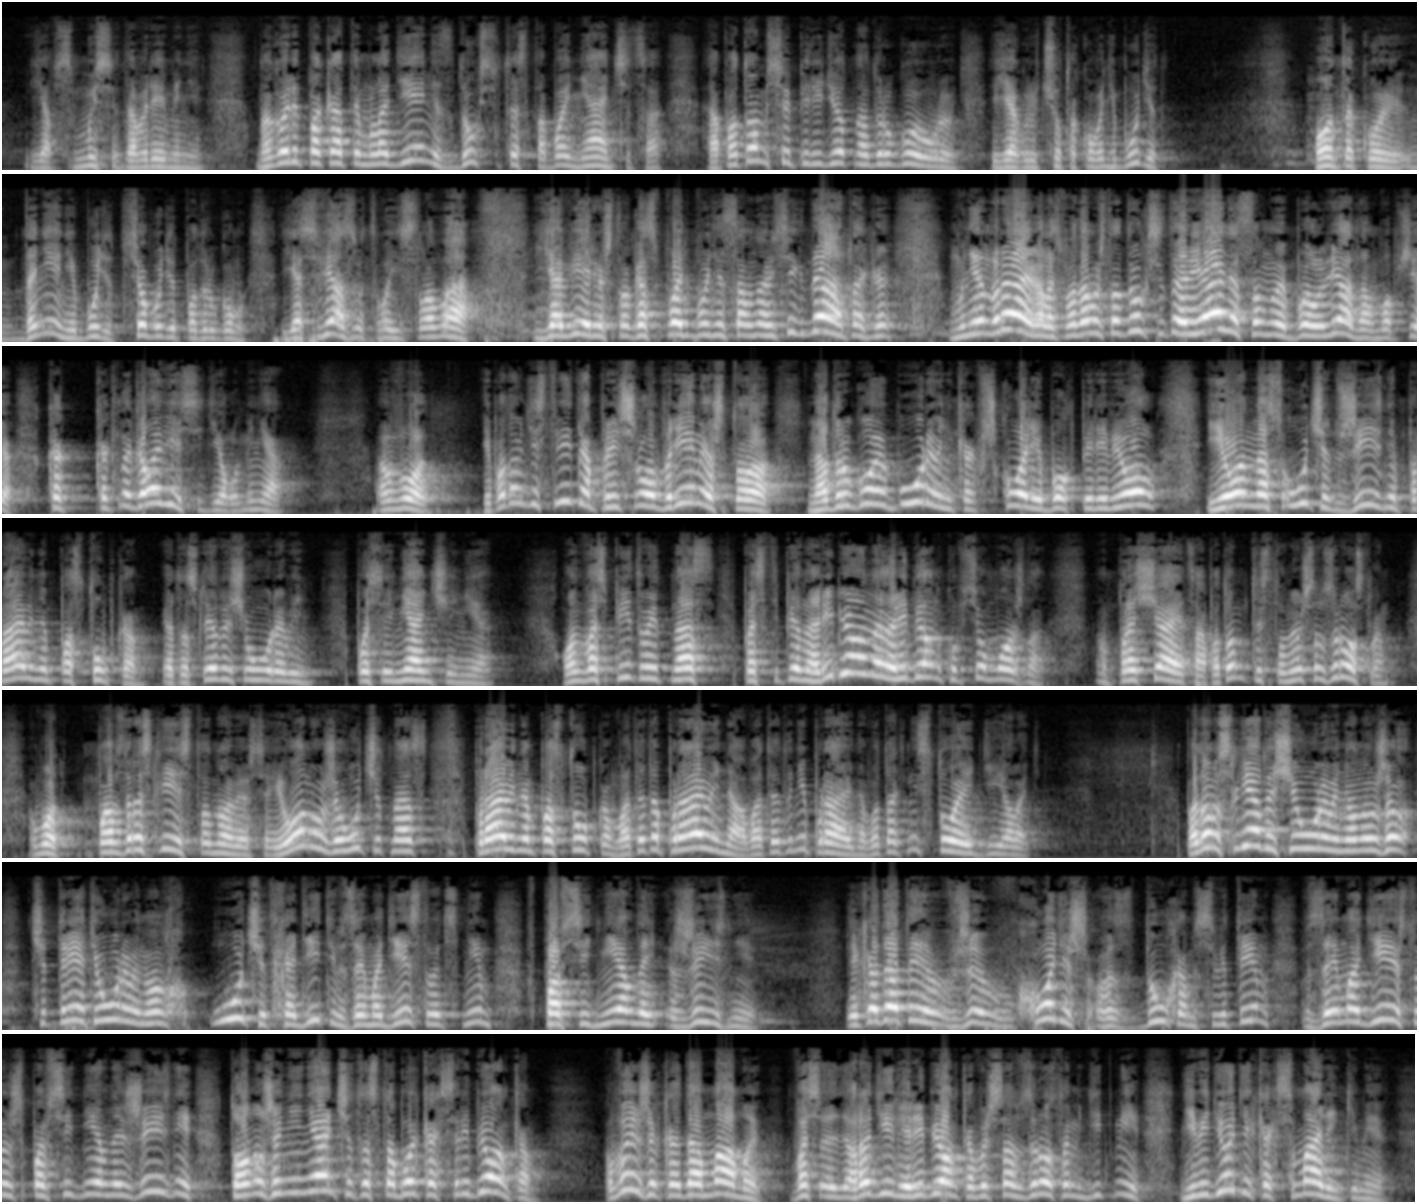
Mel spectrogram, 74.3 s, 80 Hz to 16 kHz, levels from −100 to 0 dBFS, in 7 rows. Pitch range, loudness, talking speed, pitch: 195-265 Hz, -15 LUFS, 150 wpm, 230 Hz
